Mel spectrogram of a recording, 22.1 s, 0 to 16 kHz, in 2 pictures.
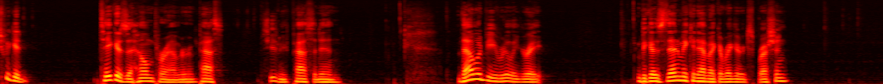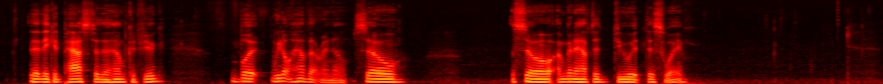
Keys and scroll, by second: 0.0 alt+Tab, 2.7 alt+Tab, 5.3 alt+Tab, 5.3 ctrl+c, 6.2 ctrl+a, 7.5 1, 8.1 ctrl+[, 8.1 j, 9.1 ctrl+a, 9.4-20.7 typing, 10.0 ctrl+[.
